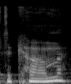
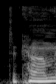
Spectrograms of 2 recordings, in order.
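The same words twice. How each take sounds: First: "to come" lifted up on come; "to come" with a rising, highlighted come; stress on come. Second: "To come" set down firmly, falling; plain falling "To come"; repeated for emphasis. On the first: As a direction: lean on "come" with a questioning lift. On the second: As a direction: settle the word "come" with a firm fall. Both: Shown as a demonstration. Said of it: "Another present tense verb".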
